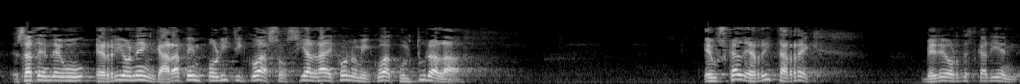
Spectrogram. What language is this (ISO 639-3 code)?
eus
